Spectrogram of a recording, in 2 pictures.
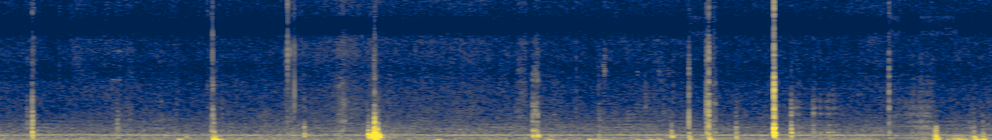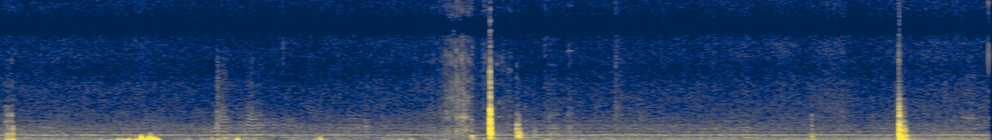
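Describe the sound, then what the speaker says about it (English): Honey bees buzz around an opened beehive holding a small nucleus colony, a steady low drone with individual bees zipping close past the microphone, plus occasional knocks and taps of the hive frames. "Not near as many bees in this one."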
